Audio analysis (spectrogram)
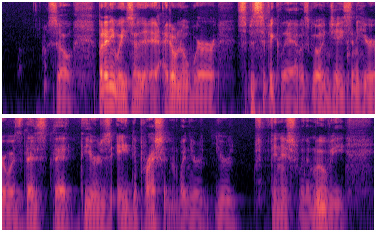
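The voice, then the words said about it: Hoarse, worn-out voice. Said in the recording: “my voice sounds a little hoarse ... losing my voice”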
